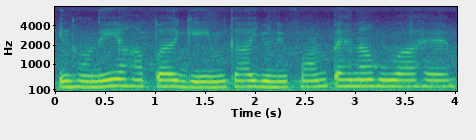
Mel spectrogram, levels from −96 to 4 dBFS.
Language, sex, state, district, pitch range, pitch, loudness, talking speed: Hindi, female, Maharashtra, Gondia, 205-225 Hz, 215 Hz, -12 LUFS, 135 wpm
